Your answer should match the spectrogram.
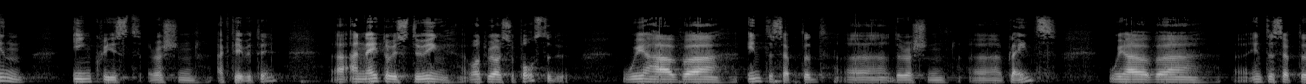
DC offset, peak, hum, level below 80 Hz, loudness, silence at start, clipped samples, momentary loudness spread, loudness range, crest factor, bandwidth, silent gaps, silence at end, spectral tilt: under 0.1%; -6 dBFS; none; -62 dBFS; -29 LUFS; 0 s; under 0.1%; 16 LU; 6 LU; 24 dB; 11 kHz; none; 0 s; -3.5 dB/octave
